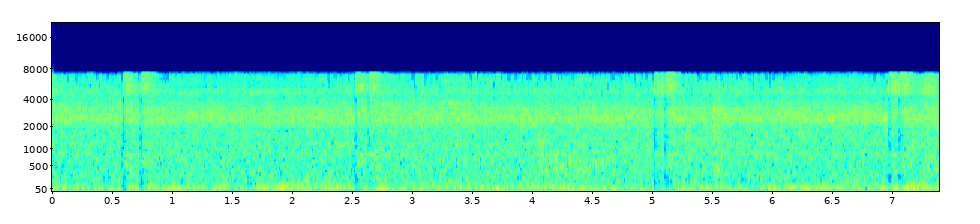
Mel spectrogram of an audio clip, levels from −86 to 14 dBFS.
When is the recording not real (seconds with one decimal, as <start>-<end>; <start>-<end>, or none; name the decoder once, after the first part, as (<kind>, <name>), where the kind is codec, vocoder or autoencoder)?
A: 1.0-2.2 (codec, DAC); 6.1-6.8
